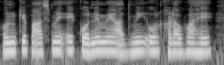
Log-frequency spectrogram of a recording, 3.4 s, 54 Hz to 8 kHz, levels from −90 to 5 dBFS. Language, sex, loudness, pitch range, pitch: Konkani, male, -17 LUFS, 150-160 Hz, 155 Hz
